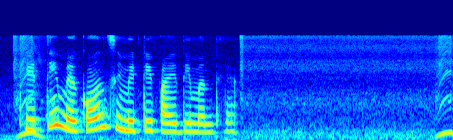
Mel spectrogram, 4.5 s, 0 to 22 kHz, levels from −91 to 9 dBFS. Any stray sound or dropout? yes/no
no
